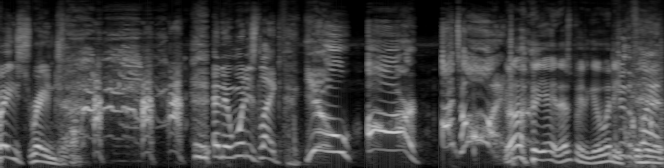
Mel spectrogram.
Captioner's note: laughs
